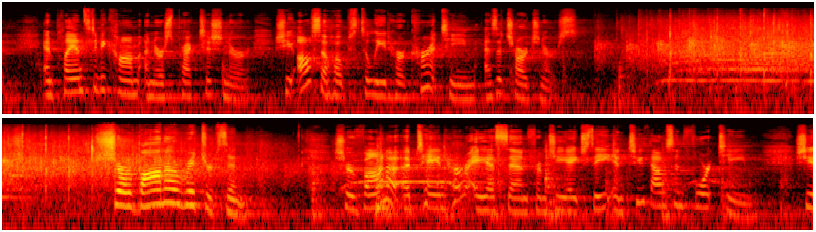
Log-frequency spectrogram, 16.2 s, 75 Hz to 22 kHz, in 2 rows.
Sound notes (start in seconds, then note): 5.9 audience claps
